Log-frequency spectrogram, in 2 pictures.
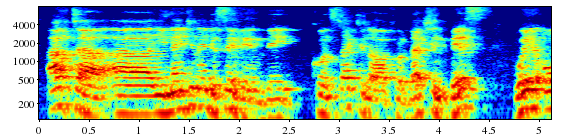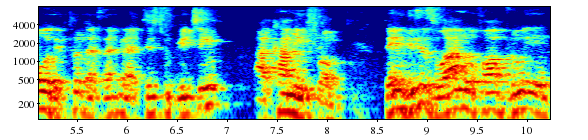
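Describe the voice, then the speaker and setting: Man from Zimbabwe, halting sales presenter, distant mic in a reverberant meeting room. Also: on the high side. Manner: halting, with drawn-out fillers and restarts. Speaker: business presenter. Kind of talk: sales presentation to a live audience. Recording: echoey hall, mic far off.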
